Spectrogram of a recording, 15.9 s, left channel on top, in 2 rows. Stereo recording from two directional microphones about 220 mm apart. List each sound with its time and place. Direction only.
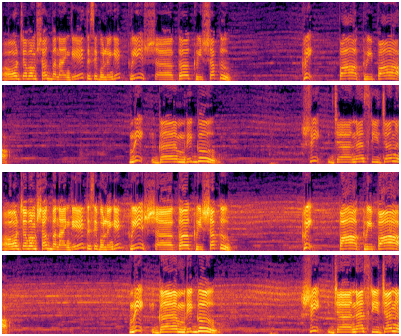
0.0 s a woman's voice: 25° left (ahead or behind)
6.0 s a woman's voice: 25° left (ahead or behind)
10.4 s a woman's voice: 25° left (ahead or behind)
13.9 s a woman's voice: 30° left (ahead or behind)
